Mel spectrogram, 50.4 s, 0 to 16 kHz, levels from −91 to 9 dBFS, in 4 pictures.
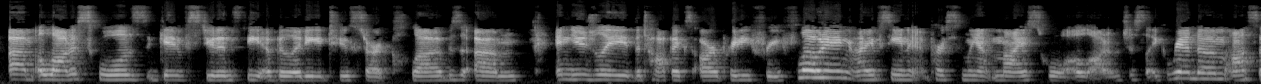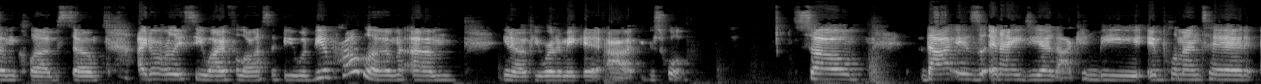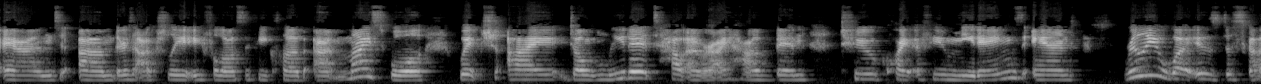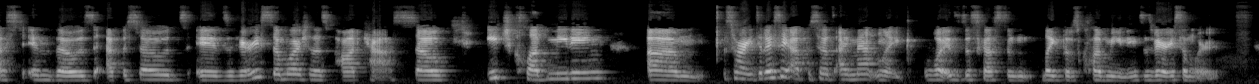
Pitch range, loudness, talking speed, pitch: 190-225 Hz, -20 LUFS, 155 wpm, 205 Hz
